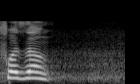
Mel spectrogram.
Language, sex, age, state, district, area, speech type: Bodo, female, 30-45, Assam, Chirang, rural, read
